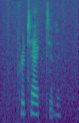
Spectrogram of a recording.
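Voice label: "protected", American English; pronunciations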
